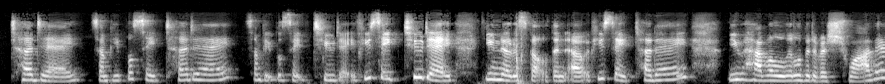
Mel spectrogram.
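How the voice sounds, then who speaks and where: A woman teacher with a slightly high voice walks students through a spelling lesson. She draws out each syllable slowly and speaks to them in an encouraging way. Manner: slow, drawn-out sounding out of words; encouraging, addresses students directly.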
